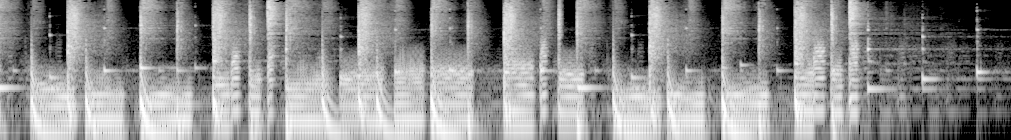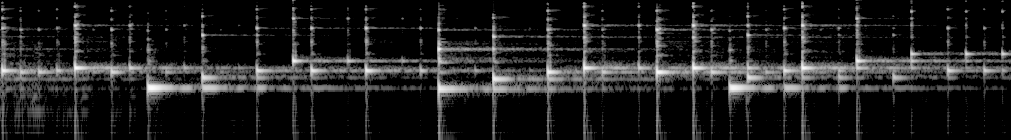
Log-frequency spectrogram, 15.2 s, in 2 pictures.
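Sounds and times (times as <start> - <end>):
bass: 0.0 - 6.7.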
